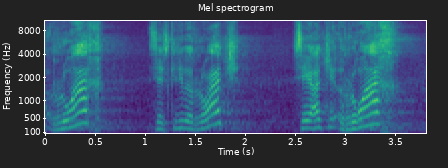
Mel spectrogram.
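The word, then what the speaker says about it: רוח: Por eso el Espíritu Santo se pronuncia roaj, se escribe roach, ch.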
